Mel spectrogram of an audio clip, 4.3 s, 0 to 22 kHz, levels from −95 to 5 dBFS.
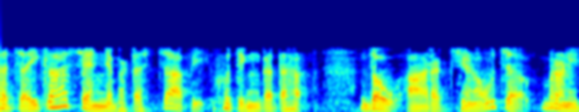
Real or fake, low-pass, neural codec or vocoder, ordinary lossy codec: fake; 3.6 kHz; vocoder, 44.1 kHz, 128 mel bands, Pupu-Vocoder; none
